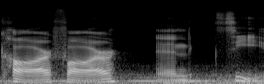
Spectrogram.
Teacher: We don't sound any final R in our words like car, far, and C. And phonetically, our common pronunciation is indistinguishable from CAA, FFA, and C.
